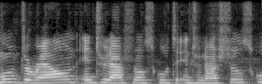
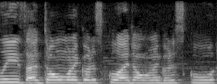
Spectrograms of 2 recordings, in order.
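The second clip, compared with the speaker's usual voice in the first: put-on crying, tearful voice. Recalling coming home crying on dad's lap, retelling a crying plea. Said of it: "came home like crying on my dad's lap".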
